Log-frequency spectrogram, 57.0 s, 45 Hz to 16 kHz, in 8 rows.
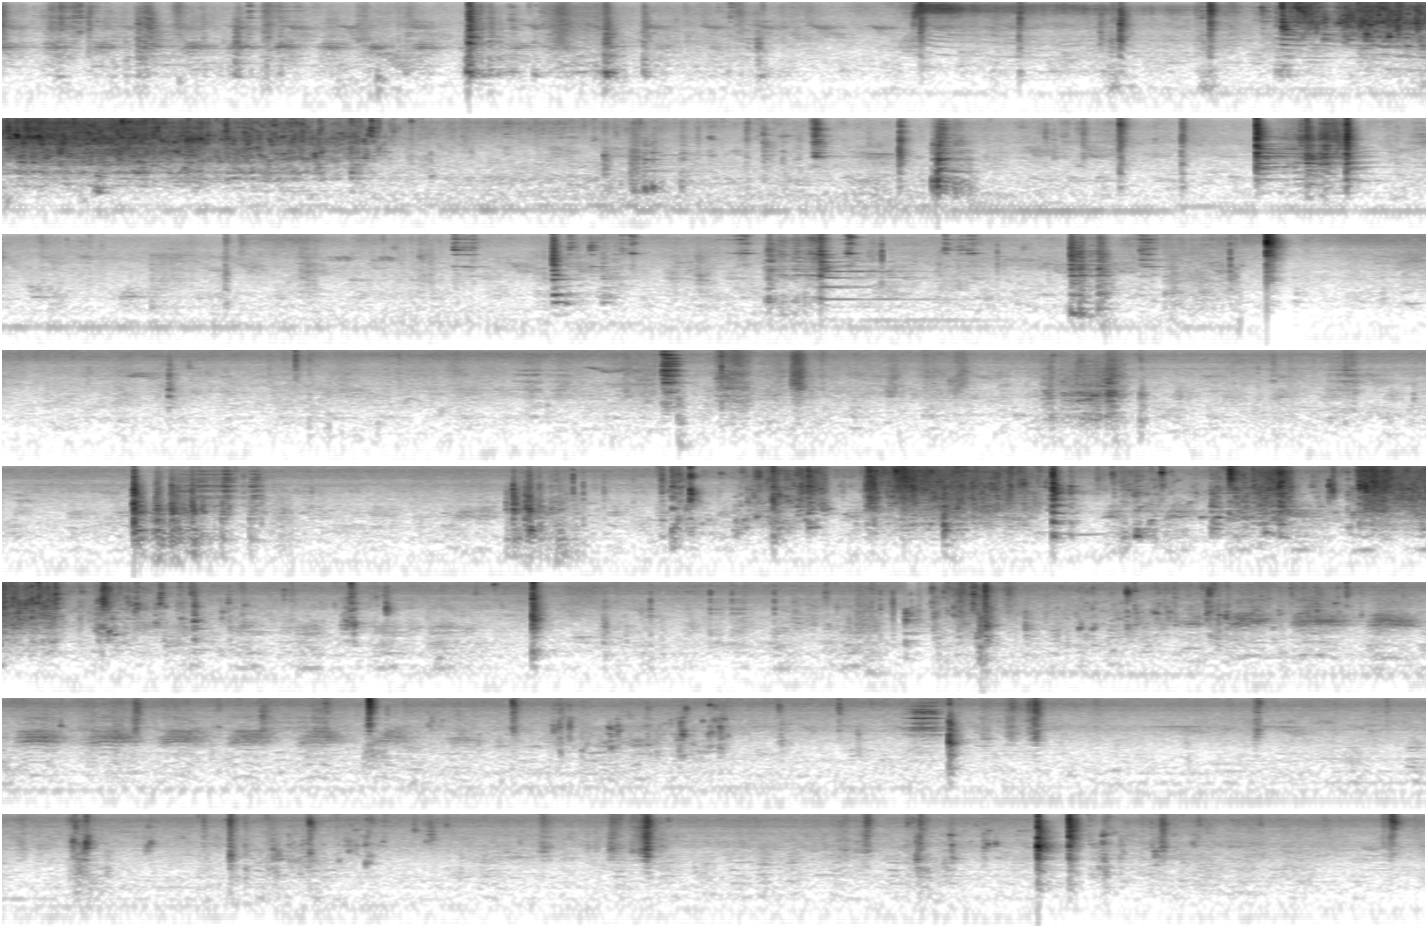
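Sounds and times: water splashing in basin: 0:06.2 - 0:09.4, 0:31.8 - 0:37.6, 0:39.7 - 0:46.8
ceramic bowl and metal pot clinking: 0:13.4 - 0:14.2, 0:16.4 - 0:20.2, 0:33.7 - 0:34.1.

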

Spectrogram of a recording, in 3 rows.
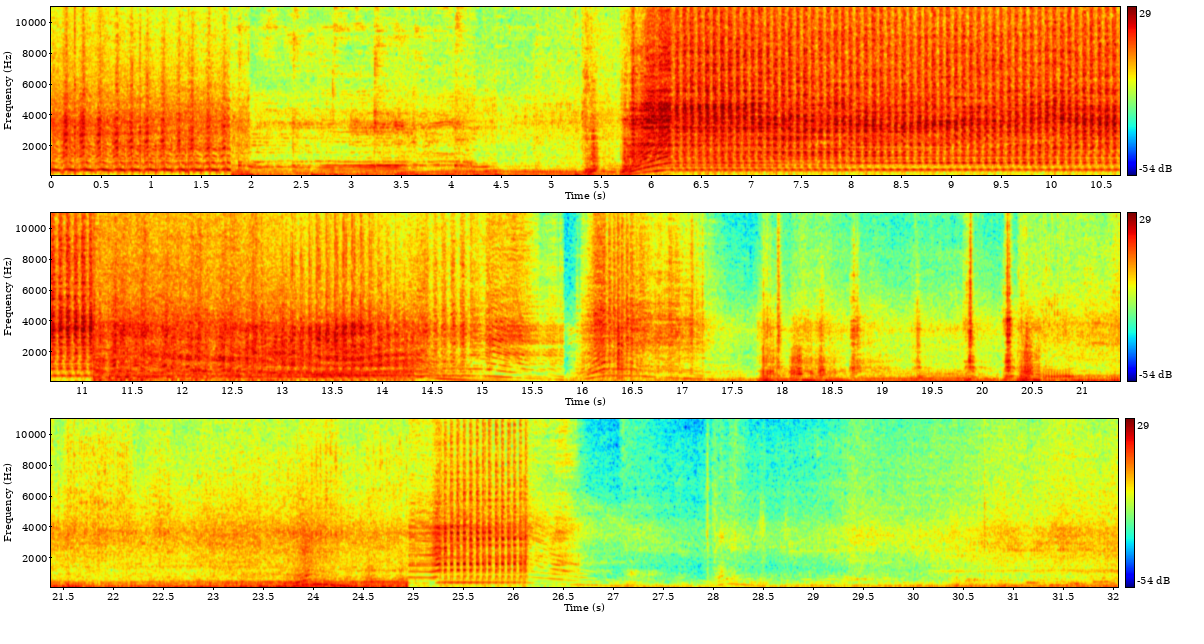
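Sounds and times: motorcycle engine revving: 0:00.0 - 0:02.0, 0:03.2 - 0:28.9.

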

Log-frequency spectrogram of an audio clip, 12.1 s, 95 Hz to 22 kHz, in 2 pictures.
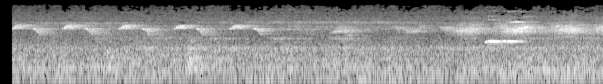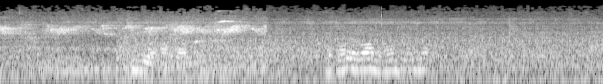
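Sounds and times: high chirping call: 0:00.2 - 0:08.7
thin whistle: 0:04.8 - 0:05.3.

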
